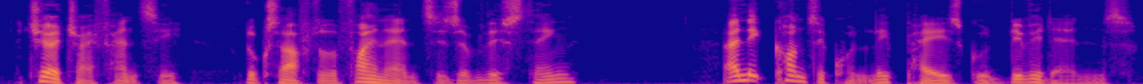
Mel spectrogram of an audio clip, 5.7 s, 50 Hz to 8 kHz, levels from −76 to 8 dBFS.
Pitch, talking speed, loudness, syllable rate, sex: 100 Hz, 180 wpm, -24 LUFS, 5.7 syllables/s, male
